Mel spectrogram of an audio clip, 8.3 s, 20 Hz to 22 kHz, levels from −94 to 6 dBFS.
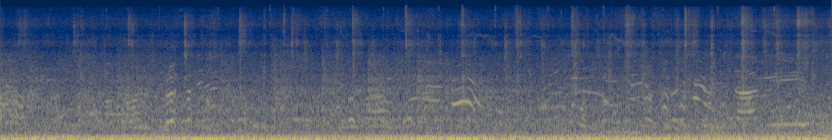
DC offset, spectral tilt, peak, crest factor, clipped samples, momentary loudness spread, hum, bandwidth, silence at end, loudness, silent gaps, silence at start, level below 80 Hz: under 0.1%; -7.5 dB/octave; -8 dBFS; 12 dB; under 0.1%; 3 LU; none; 13.5 kHz; 0 s; -24 LUFS; none; 0 s; -22 dBFS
